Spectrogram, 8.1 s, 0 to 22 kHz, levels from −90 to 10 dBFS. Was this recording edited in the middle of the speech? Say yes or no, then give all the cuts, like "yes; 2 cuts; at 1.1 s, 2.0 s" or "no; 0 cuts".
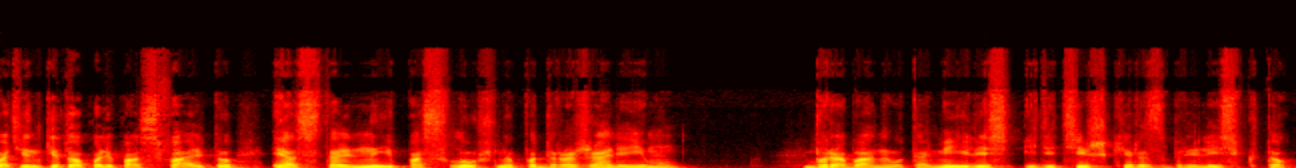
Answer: yes; 1 cut; at 5.0 s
